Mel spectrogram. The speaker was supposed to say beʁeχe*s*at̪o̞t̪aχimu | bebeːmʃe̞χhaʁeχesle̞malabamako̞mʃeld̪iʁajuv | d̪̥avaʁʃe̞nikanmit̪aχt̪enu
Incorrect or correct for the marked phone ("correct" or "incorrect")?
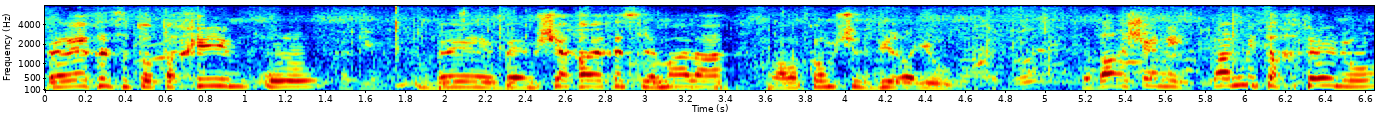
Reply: correct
